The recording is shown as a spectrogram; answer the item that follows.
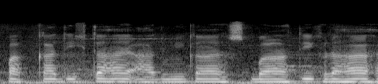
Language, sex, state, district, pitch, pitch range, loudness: Hindi, male, Bihar, West Champaran, 125 Hz, 120-130 Hz, -16 LUFS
